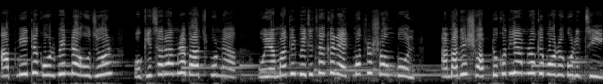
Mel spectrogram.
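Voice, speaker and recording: A poor village mother in a cartoon, her voice raised very high and quick as she pleads to keep her child, voiced by a woman narrator. Music sits behind. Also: steady tone. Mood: pleading. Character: poor, loving adoptive mother. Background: background music.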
